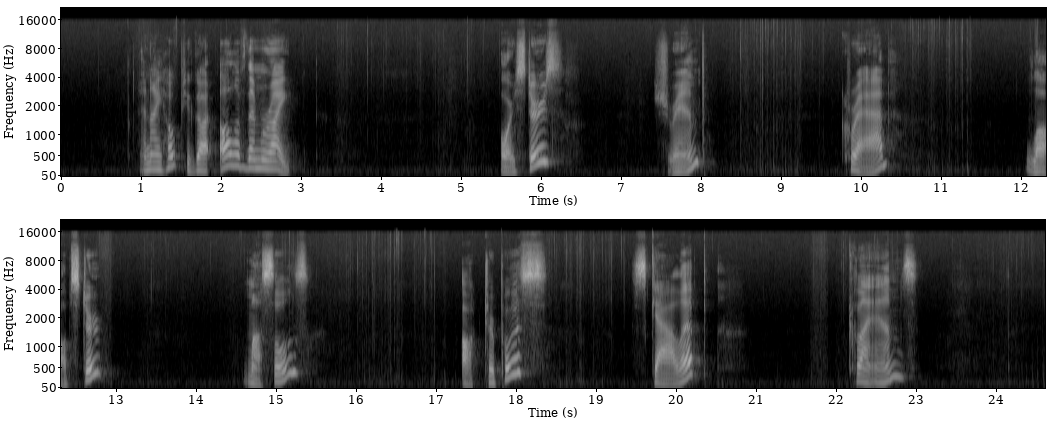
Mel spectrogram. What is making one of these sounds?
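An older woman speaks clearly into a close microphone, naming words one at a time with pauses between them.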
